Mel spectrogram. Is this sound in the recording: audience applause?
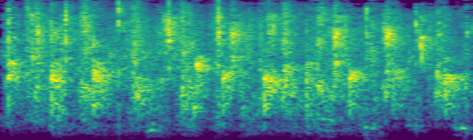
yes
